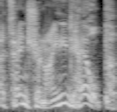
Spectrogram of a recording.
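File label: Speech Quick Commands Sos, British English; World Of Warships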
